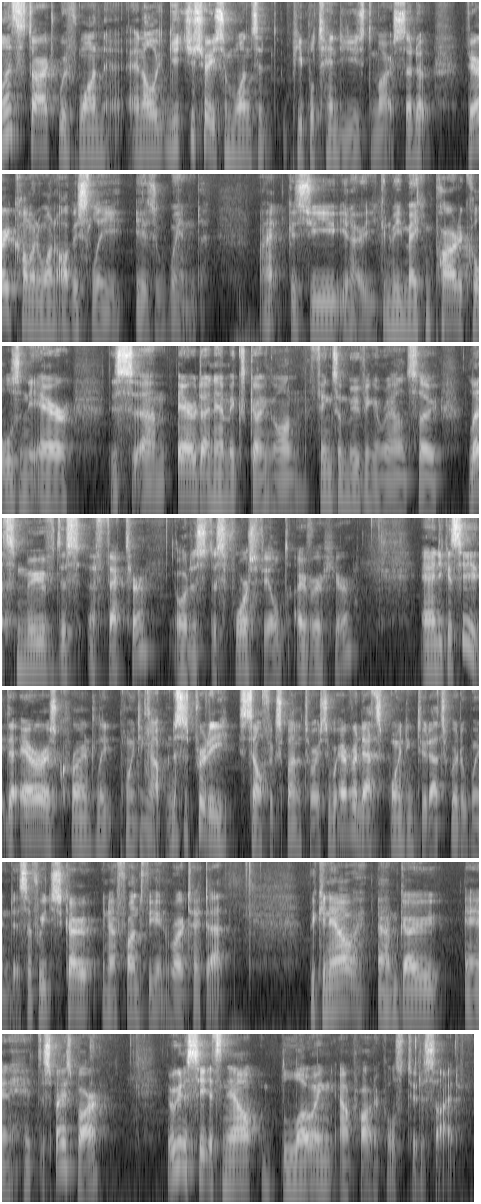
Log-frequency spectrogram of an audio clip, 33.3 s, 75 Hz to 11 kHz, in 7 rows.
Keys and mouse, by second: 13.7 g, 22.7 r, 28.9-33.3 drag, 28.9-33.3 middle drag, 29.3 space.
